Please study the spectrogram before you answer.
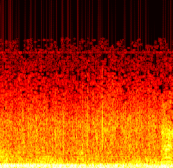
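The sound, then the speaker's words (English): A boat's motor drones steadily as it moves slowly through a channel, carrying armed mines. The low, rumbling hum stays constant and unbroken throughout, with no talk over it. “There is the Juanita, Escobar. Offshore. We must work fast. Stop the motor.”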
